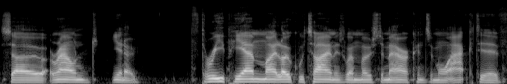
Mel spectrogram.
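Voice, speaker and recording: In a southern English accent, a man speaks in a fairly low, monotone voice with flat intonation, on a very clean, dry, close recording with a silent background and no echo. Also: moderate pace. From southern England, Hampshire. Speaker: political commentator and content creator. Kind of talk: podcast interview. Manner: hesitant, many fillers.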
